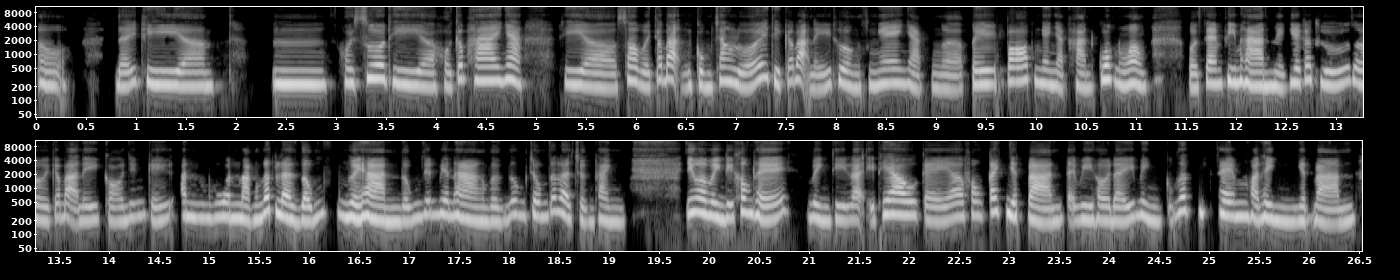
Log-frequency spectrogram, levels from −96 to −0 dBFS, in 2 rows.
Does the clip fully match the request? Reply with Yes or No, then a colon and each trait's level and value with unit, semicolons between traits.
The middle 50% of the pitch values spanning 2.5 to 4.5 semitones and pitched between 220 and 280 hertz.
Yes: average, 3.9 semitones; high, 225 Hz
